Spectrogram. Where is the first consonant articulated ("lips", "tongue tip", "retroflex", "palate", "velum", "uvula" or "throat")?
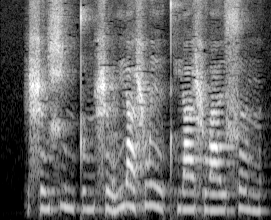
retroflex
